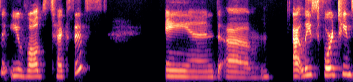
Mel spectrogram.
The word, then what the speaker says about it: Uvalde: an active shooting at an elementary school in Uvalde, I think is how you pronounce it, Uvalde, Texas.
